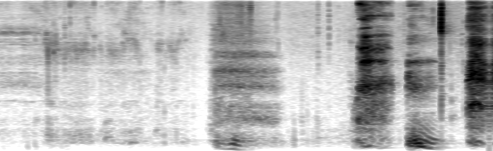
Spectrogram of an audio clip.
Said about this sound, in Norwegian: Vi må ha den sånn nærme mikken, sånn at man hører det. det. blir liksom ikke like bra lyd nei, med det, boks. Nei, men det, jeg tror det kommer en lyd. Ble registrert en lyd. Vi kan prøve å lage en, en drikkelyd sånn at man hører det inn i mikken.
